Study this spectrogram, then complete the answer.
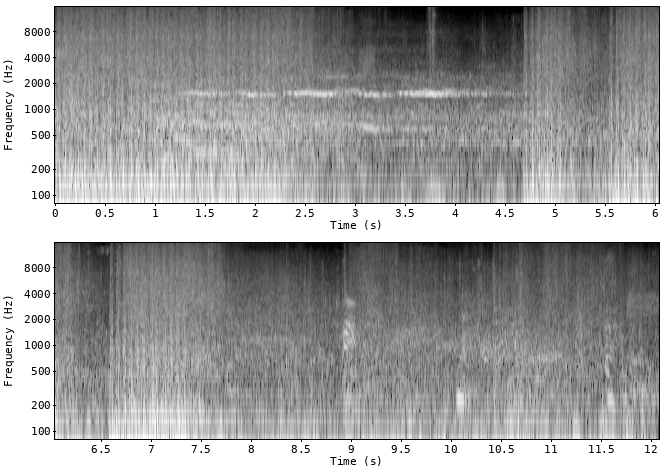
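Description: Gunfire in Remnant: From the Ashes, a loud burst of rapid shots followed by several sharp bursts of fire amid game effects, with a voice speaking over parts of it.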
